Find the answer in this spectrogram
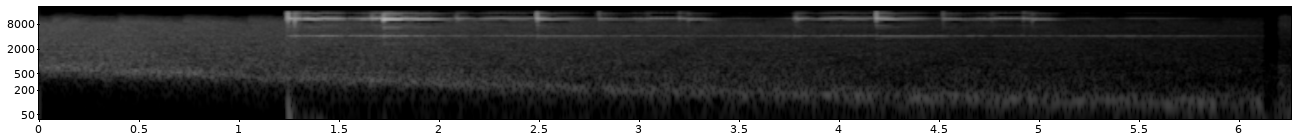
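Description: Logo-sting sound effects: a whoosh sweeps steadily downward in pitch, and about a second in a sharp hit sets off high twinkling chime strikes over a held high tone. These ring on for a few seconds and fade away near the end.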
